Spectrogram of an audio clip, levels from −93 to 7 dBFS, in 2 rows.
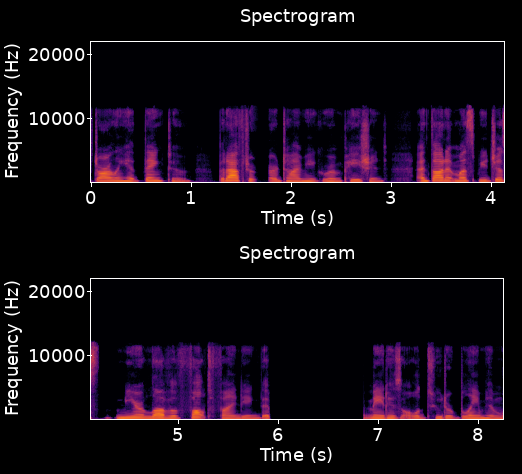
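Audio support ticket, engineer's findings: Call audio freeze, 1.59–1.79 s: speech held and extended as a fading buzz, last 90 ms near-silent. Likely late packets draining the jitter buffer. Nothing lost; speech resumes where it stopped, about 180 ms later than before.

Playback stall, 5.91–6.85 s: output drops to silence mid-flow for roughly 0.94 s, then continues. Likely the player starved of data or its output thread blocked.

Jitter buffer speed-up, 7.59–8.24 s: speech runs about 111% speed, pitch unchanged, sounds hurried. Receiver trimming repeated pitch-period-length slices, around 70 ms total, to shed excess buffered delay.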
